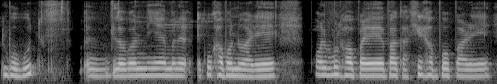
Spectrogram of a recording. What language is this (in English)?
Assamese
